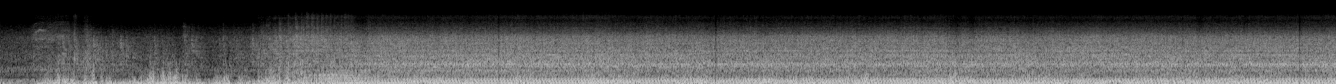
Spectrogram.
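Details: Briggs & Stratton 5,000 W generator that sat in a field, after a carb cleaning and oil top-up: rough and smoky for a few seconds, then a steady, even drone with no hunting. Normal running.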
